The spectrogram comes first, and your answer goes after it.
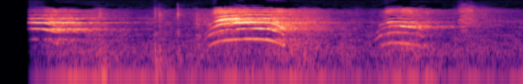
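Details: A cat giving three meows over under three seconds: a first drawn-out call falling in pitch, a louder arched meow rising then dropping, and a shorter final meow, with a steady low hum underneath.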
